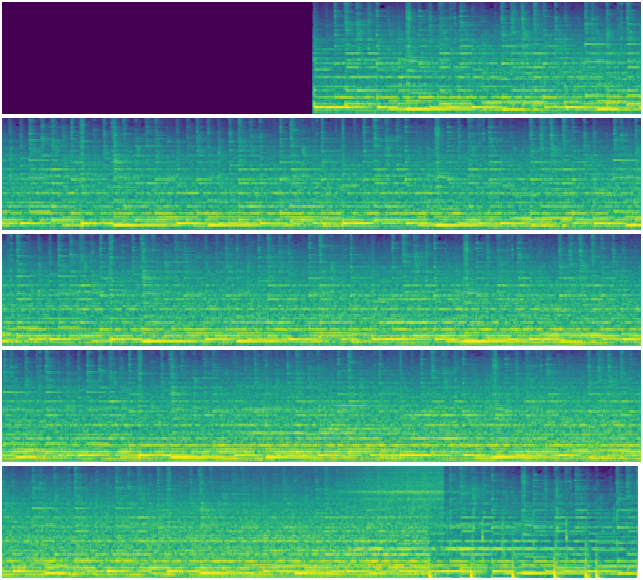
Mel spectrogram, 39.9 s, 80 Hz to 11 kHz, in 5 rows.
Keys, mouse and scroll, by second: 0.3 alt+click, 0.5 click, 1.1 alt+click, 1.1 alt+click, 1.3 ctrl+click, 1.4 ctrl+click, 1.8 ctrl+click, 1.9 alt+click, 2.3 alt+click, 2.6 alt+click, 2.8 alt+click, 3.0 alt+click, 3.1 alt+click, 3.4 ctrl+click, 3.5 ctrl+click, 3.6 click, 3.8 ctrl+click, 4.0 alt+click, 4.0 alt+click, 4.6 alt+click, 4.9 alt+click, 5.0 alt+click, 5.3 alt+click, 5.3 ctrl+click, 5.6 ctrl+z, 5.6 ctrl+click, 5.9 ctrl+click, 6.0 alt+click, 6.1 alt+click, 6.5 alt+click, 6.7 alt+click, 6.9 click, 7.0 alt+click, 7.2 ctrl+click, 7.4 ctrl+click, 7.6 ctrl+click, 7.7 alt+click, 7.8 alt+click, 8.2 alt+click, 8.4 alt+click, 8.5 alt+click, 8.6 click, 8.7 alt+click, 8.9 alt+click, 9.1 click, 9.2 ctrl+click, 9.3 alt+click, 9.5 alt+click, 9.5 alt+click, 9.9 click, 9.9 alt+click, 10.1 ctrl+click, 10.2 alt+q, 10.4 click, 10.5 alt+click, 14.5 click, 15.3 click, 18.5 click, 19.7 click, 21.4 click, 22.0 shift+click, 23.9 alt+click, 25.1 click, 25.6 alt+click, 28.9 click, 30.5 click, 31.2 alt+click, 31.4 alt+click, 32.5 w, 35.0 ctrl+click, 36.4 ctrl+click, 38.0 alt+click, 38.9 alt+click.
